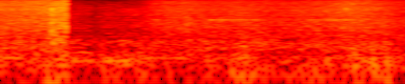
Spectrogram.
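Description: Eraser wiping across a whiteboard: a short swish that stops abruptly about a third of a second in, followed by steady background hiss.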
